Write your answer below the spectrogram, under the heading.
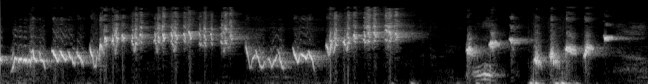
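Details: White-rumped shama of the Kalimantan (Borneo) type, a song for training pet birds: fast zigzag warbled phrases jumping between low and high pitches, harsh buzzy rattles, then after a pause short whistled notes and a final clear tone.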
